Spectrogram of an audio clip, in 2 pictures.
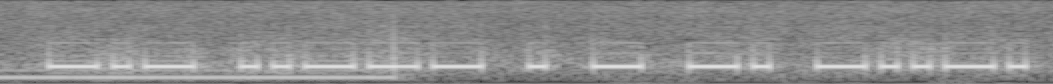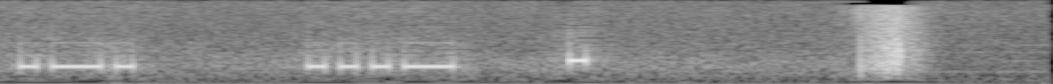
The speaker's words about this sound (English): So it's classic phase distortion, but it's dynamic phase distortion because it's repeater.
